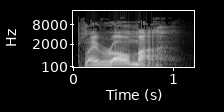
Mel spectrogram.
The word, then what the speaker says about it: pleroma: That's our wonderful word, pleroma. Pleroma. And that looks like this if you were to put it in English letters. The long O, the long E. Pleroma.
